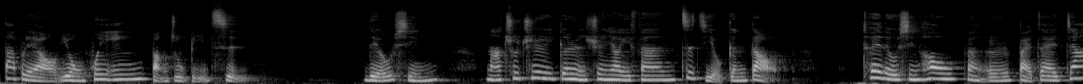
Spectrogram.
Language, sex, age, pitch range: Chinese, female, 20-39, 165-215 Hz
